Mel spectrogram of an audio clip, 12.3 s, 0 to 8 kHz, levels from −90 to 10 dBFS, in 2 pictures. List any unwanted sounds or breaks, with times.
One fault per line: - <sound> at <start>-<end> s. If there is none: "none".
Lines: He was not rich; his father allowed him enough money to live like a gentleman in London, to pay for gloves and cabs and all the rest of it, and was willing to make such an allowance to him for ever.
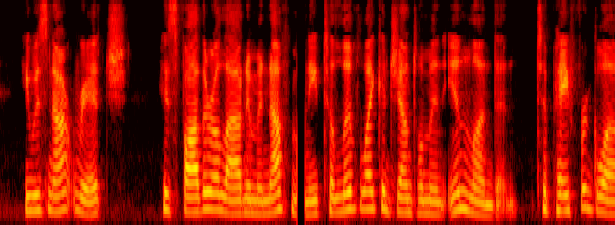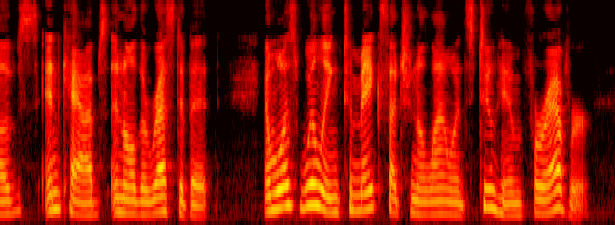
- dropout at 3.0-3.1 s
